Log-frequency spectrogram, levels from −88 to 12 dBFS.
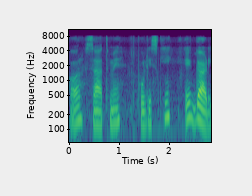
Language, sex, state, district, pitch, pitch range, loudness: Hindi, male, Himachal Pradesh, Shimla, 125 Hz, 120-150 Hz, -22 LUFS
